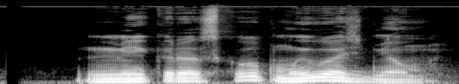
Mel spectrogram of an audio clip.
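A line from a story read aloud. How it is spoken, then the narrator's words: Menacing big man. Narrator (Russian): грозно сообщил торговцу здоровяк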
